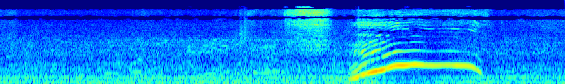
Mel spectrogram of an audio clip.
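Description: A woman's voice gives one high "whoo": it slides quickly upward, holds a high note for about half a second, then drops away, a little past halfway through. Under it runs the steady low hum of the car idling.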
